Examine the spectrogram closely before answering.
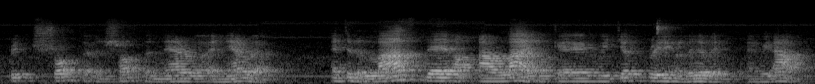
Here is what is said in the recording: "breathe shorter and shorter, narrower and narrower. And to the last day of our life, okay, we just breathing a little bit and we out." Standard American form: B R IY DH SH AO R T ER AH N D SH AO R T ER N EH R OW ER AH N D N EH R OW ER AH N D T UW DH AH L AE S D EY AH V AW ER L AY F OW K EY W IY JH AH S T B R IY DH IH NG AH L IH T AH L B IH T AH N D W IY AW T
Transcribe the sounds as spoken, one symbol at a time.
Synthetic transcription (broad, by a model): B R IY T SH AO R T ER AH N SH AO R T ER N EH R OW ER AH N N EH R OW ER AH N T UW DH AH L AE S D EY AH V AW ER L AY F OW K EY W IY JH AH S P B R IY IH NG AH L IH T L B IH T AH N W IY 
